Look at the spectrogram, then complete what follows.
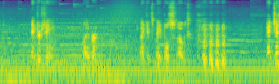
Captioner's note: mumbled giggle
